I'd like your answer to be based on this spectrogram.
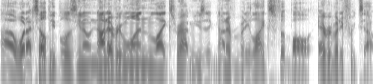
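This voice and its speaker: A man with a Kentucky accent talks at a very fast pace with hardly any pauses, his pitch fairly low and intonation fairly even. The recording is very clean, with a silent background. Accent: Kentucky Southern US. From Kentucky, Muhlenberg County. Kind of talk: casual interview. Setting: studio.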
